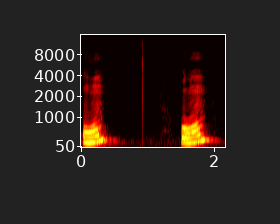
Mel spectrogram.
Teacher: जिन स्वरों के उच्चारण में दीर्घ स्वरों से भी अधिक समय लगता है, उन्हें हम प्लुत स्वर कहते हैं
